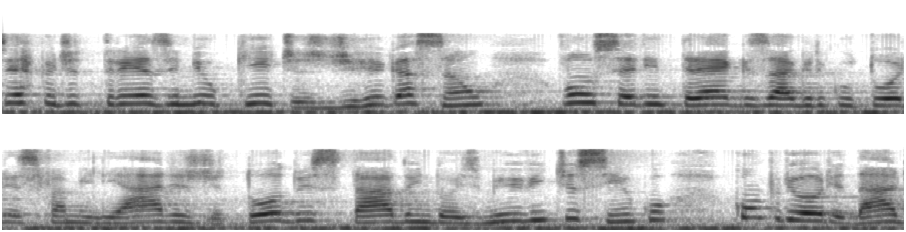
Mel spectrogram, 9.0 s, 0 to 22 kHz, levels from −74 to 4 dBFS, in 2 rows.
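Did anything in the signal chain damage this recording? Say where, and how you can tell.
Yes. Resampler restarted on every block, throughout: the 24 to 16 kHz conversion treats each 20 ms block alone, so edge errors produce a 50 Hz buzz under the sound.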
